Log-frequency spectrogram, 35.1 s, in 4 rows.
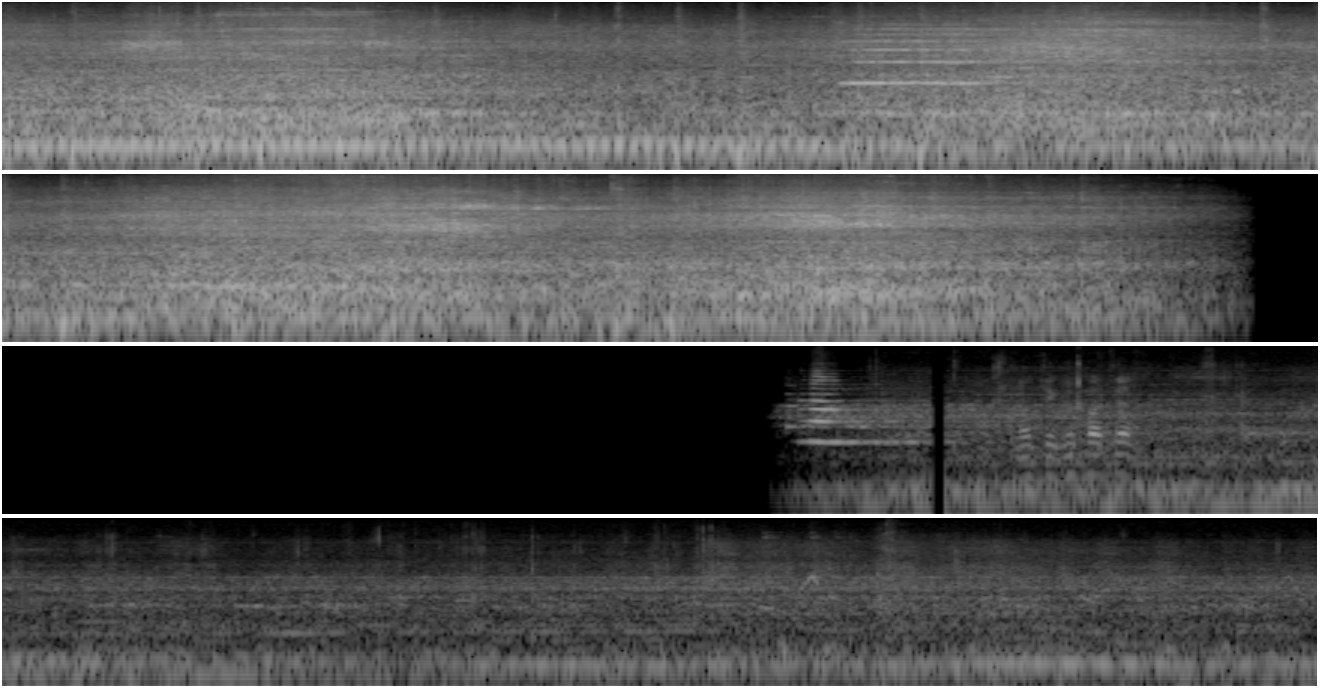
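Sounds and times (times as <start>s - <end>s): train wheels rumbling: 0.0s - 16.9s
train horn blast: 5.5s - 6.8s, 22.7s - 23.8s.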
